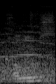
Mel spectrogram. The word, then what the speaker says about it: coulomb: I looked up how it's supposed to be pronounced. Have you heard it Coulomb? No, but it looks like column. Yeah, I looked it up and it said Coulomb. Coulomb.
